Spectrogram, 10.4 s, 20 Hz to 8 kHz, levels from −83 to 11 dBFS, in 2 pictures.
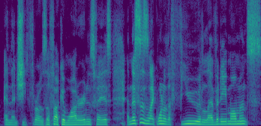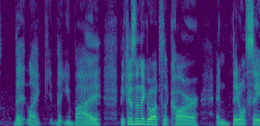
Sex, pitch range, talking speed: male, 120-145 Hz, 215 wpm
